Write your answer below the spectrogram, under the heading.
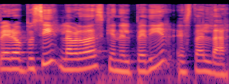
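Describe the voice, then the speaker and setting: A woman speaks with a Mexican accent and ordinary pitch variation. The recording is very clean, with a silent background. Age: 30s. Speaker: podcast host. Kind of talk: casual chat. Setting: live event forum.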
